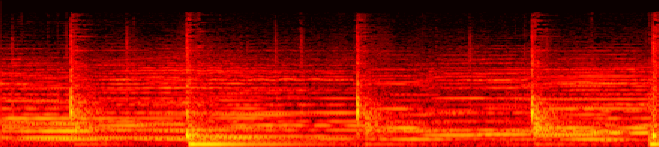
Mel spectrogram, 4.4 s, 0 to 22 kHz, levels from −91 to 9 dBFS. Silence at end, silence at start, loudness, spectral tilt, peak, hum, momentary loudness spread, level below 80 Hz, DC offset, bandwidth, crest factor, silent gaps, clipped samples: 0 s; 0 s; -29 LUFS; -6 dB/octave; -6 dBFS; none; 7 LU; -42 dBFS; under 0.1%; 15 kHz; 22 dB; none; under 0.1%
